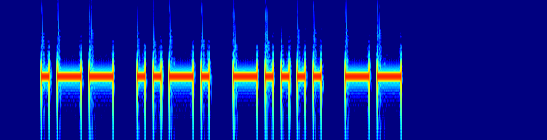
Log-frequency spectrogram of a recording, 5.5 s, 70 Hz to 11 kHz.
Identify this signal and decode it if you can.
Morse code, heard as a keyed tone, about 15 wpm, 700 Hz. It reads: WF6M
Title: USA Call Signs - 4 Characters - Repeated 3x - 15wpm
